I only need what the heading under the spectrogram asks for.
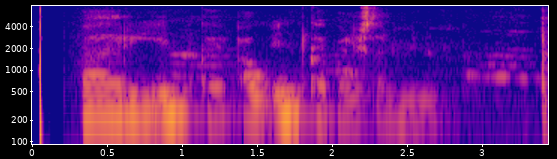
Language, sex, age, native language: Icelandic, male, 11, Icelandic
